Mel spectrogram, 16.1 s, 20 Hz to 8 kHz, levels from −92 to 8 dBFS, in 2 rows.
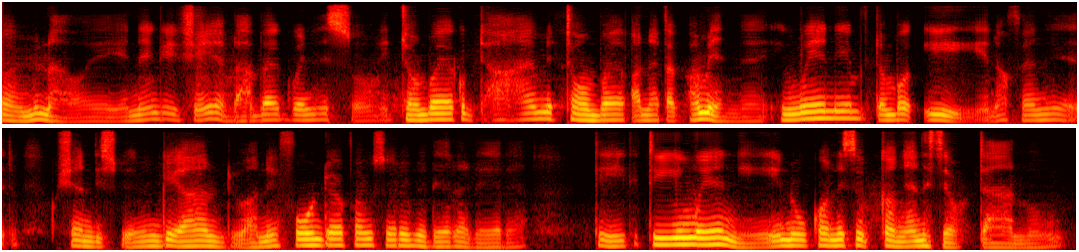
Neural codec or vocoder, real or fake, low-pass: codec, 16 kHz, about 1 kbps, DyCAST, with the encoder's durations; fake; 7.2 kHz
